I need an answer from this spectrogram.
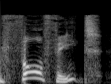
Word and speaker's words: forfeit: We either go in and sit in the front row and you forfeit your sweets and drink. That's how it's pronounced.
